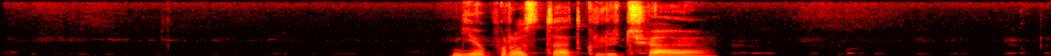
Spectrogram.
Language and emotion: Russian, neutral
